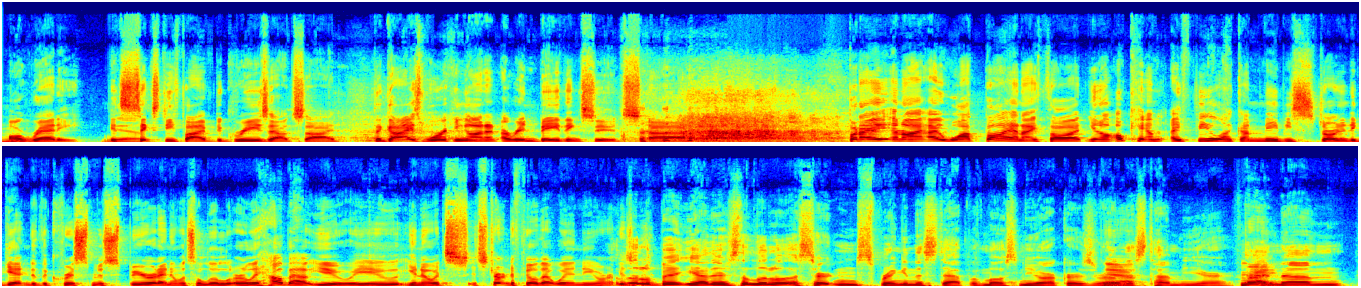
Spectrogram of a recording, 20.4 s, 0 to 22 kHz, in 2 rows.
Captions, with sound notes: already. It's 65 degrees outside. (audience chuckling) The guys working on it are in bathing suits. (Matthew laughing) (audience laughing) But I walked by and I thought, you know, okay, I feel like I'm maybe starting to get into the Christmas spirit, I know it's a little early. How about you? Are you? It's starting to feel that way in New York, isn't it? A little bit, yeah, there's a certain spring in the step of most New Yorkers around this time of year. Yeah, right.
